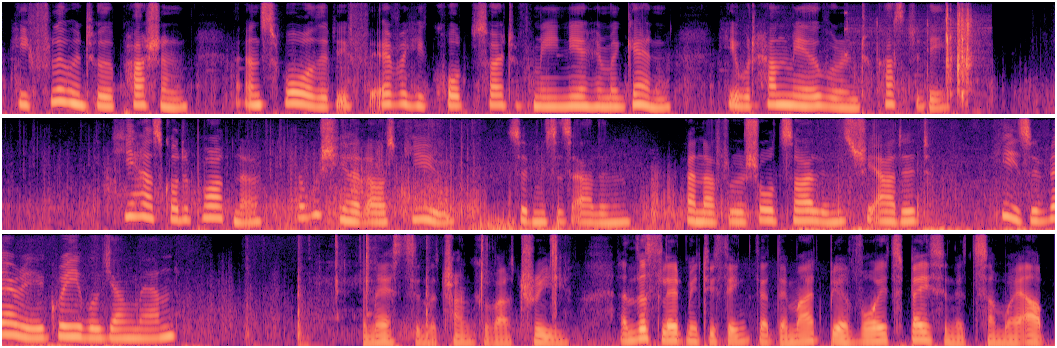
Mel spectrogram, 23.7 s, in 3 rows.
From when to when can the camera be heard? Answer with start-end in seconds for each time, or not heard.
5.5-7.3, 18.3-18.9.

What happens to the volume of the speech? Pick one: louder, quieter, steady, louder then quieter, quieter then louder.
steady.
